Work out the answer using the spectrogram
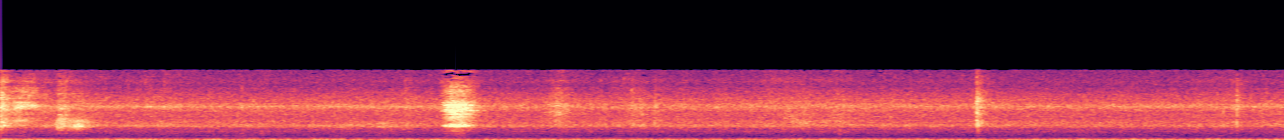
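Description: Steady low rumble and hum of an NS passenger train running, heard from inside the carriage, with a brief hiss about three and a half seconds in.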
